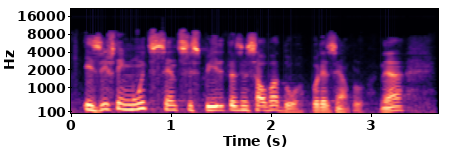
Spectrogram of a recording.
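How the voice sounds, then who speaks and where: Talking at a fairly quick pace with lively intonation, a man with a fairly high pitch has an unremarkable speaking voice. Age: 40s. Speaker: medium and spiritual author. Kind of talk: TV talk show interview.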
